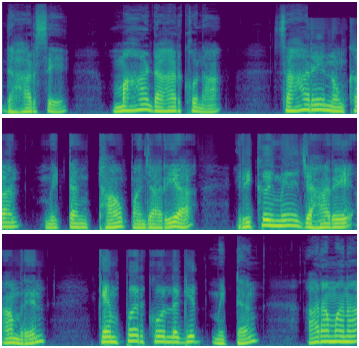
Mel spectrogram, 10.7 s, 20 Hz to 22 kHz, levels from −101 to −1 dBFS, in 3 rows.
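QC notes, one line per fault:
3.05 to 9.05 s, adaptive stream at a lower bitrate: the player switched to a much leaner version of the stream for six seconds, probably because the connection slowed, then switched back. The sound fits a step down from around 64 kbit/s Opus to around 12 kbit/s. At 3.05 s the speech turns duller, with nothing above 12.2 kHz and more codec artefacts. There is no gap at either switch, only an abrupt change in quality.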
